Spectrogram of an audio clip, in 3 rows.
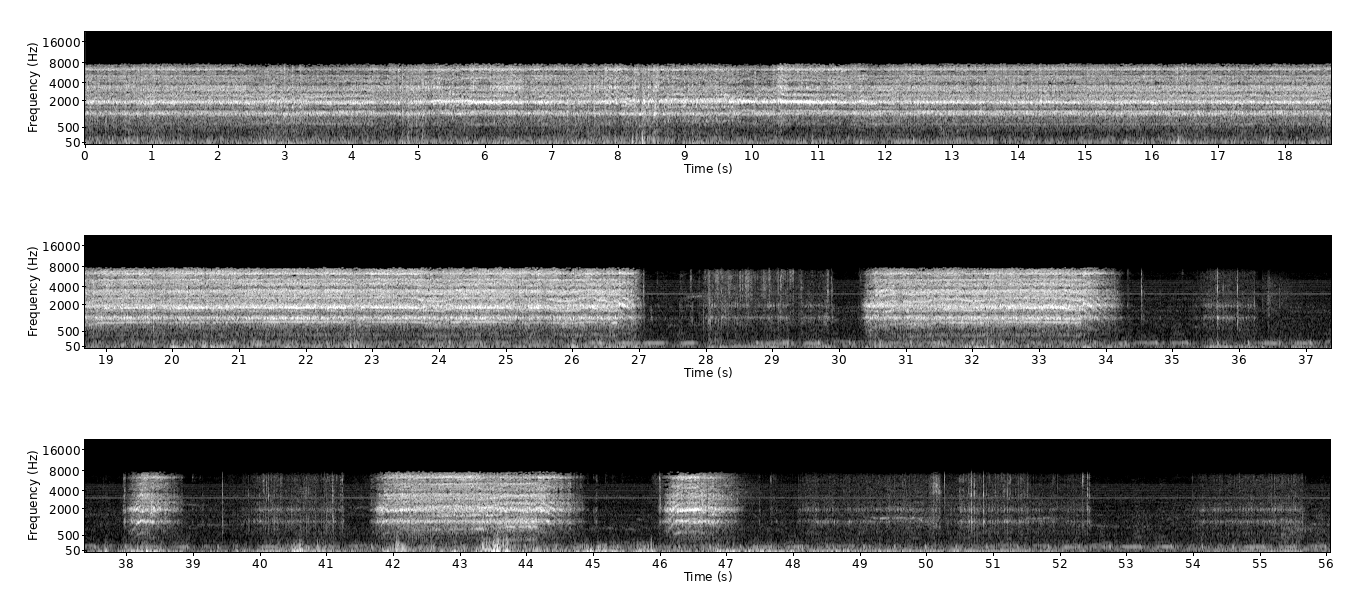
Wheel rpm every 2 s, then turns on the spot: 160, 160, 160, 160, 160, 160, 160, 160, 160, 200, 230, 230, 230, 90, 20, 160, 190, 10, 10, 20, 30, 180, 30, 50, 10, 20, 10, 10.
26-30 34-36 44-46 48-52 54-56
